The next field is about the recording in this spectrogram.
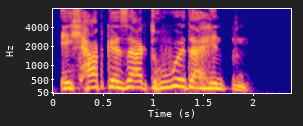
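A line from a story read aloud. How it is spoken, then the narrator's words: Shouting. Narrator (German): schreit der Bankräuber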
